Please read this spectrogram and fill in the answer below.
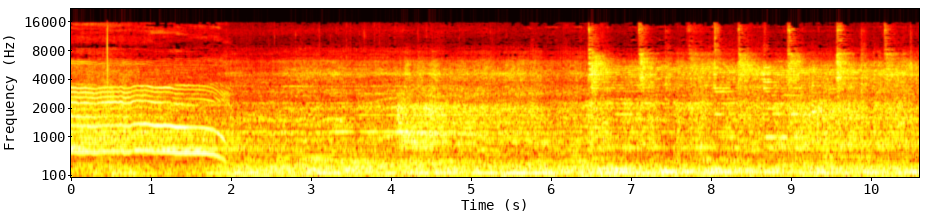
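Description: Live rock band amplified at concert volume: a long held note bends down and ends about two seconds in. A low, steady guitar-and-bass drone then takes over and builds as the next song starts, with regular high ticks about twice a second from around seven seconds on.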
